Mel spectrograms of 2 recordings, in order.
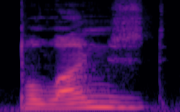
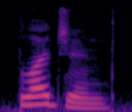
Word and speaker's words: bludgeoned: He had a high kill count of several contained subjects before he was blunged. Wait, how do you say that? Bludgeoned.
